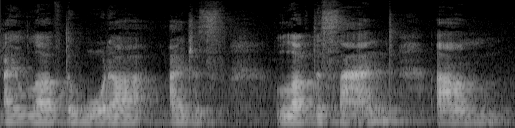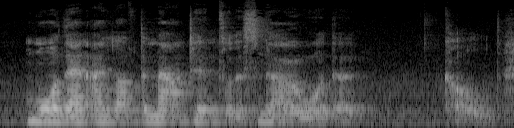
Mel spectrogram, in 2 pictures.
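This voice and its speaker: Speech comes at a very slow pace over noticeable background noise, with audible room echo. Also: woman. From Australia, Melbourne (born in Chennai, India). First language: Tamil / Urdu. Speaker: beauty vlogger. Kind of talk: casual chat.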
